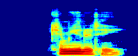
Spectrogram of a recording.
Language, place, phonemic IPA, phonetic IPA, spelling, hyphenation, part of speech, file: English, Queensland, /kəˈmjʉːnɪ.ti/, [kəˈmjʉː.nɪ.ɾi], community, com‧mun‧i‧ty, noun, En-au-community.ogg
- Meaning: 1. A group sharing common characteristics, such as the same language, law, religion, or tradition 2. A residential or religious collective; a commune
